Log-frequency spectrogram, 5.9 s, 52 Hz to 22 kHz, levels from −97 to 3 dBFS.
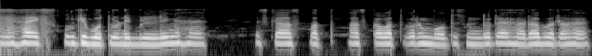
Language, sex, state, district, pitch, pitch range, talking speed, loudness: Hindi, female, Haryana, Jhajjar, 205 Hz, 195-210 Hz, 190 wpm, -19 LUFS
